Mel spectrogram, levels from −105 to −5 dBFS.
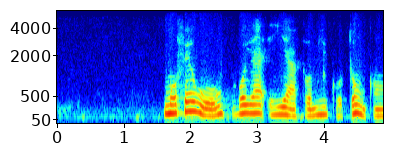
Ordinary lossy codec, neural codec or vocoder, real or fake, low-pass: Opus, 16 kbps; none; real; 5.4 kHz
